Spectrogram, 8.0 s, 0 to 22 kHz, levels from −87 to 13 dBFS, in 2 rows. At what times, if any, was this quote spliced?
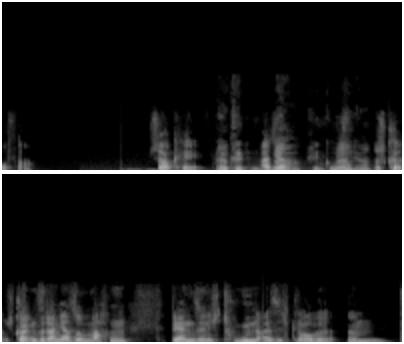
6.6 s

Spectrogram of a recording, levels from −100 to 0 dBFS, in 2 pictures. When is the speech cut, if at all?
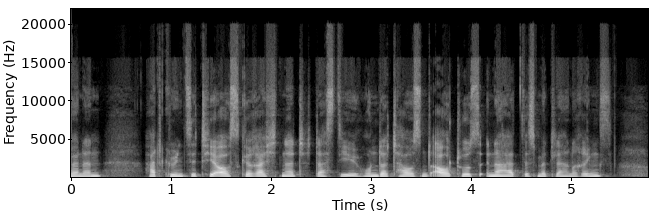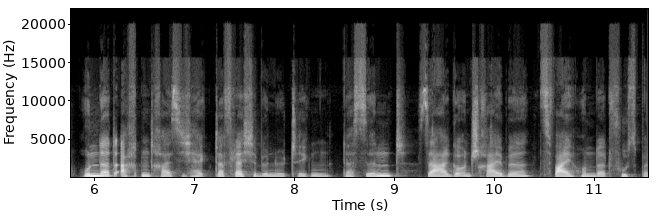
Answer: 8.4 s

